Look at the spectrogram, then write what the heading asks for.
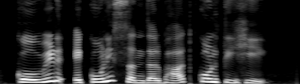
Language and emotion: Marathi, neutral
